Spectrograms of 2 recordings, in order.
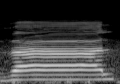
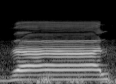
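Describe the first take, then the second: First: The first consonant is soft, tongue between teeth. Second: The first consonant is soft, tongue between teeth.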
